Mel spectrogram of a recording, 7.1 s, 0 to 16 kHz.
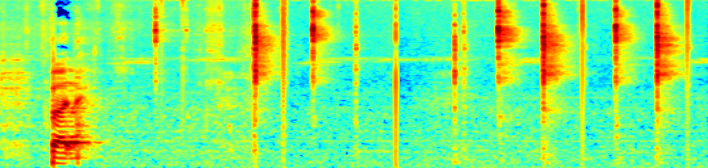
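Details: Cheap used John Deere Gator 6x4 that won't run, fuel shutoff solenoid powered from a battery: sharp, irregular single clicks, about a dozen in seven seconds; the plunger is sticking.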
